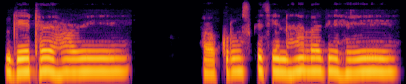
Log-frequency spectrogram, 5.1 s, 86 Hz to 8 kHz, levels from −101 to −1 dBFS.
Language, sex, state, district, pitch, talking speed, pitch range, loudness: Chhattisgarhi, male, Chhattisgarh, Jashpur, 170 Hz, 95 wpm, 170-175 Hz, -19 LUFS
